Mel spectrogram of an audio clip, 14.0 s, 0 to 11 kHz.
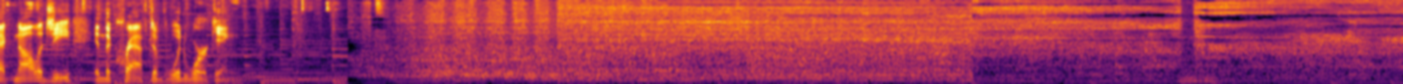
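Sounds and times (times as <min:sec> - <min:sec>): wood-cutting machine grinding: 0:03.5 - 0:11.9.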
